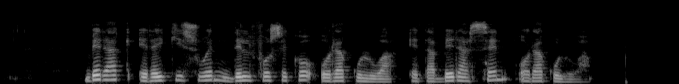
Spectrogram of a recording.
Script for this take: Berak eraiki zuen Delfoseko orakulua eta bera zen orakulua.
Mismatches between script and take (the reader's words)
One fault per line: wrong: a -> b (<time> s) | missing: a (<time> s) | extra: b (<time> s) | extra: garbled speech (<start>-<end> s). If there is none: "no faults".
no faults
